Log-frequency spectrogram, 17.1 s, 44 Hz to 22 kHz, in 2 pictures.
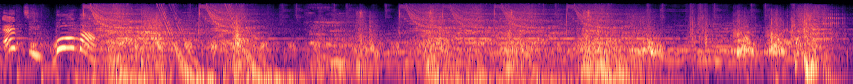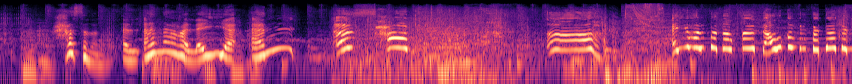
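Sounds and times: cartoon action music: 0.0 - 17.0.

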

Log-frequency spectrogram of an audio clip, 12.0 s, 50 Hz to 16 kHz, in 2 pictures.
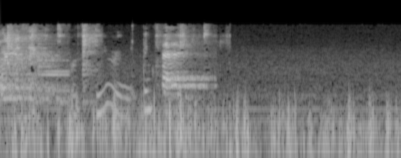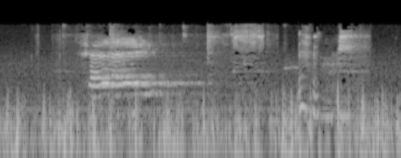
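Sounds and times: woman singing unaccompanied: 0.0 - 0.9, 1.5 - 3.2, 7.2 - 9.1.

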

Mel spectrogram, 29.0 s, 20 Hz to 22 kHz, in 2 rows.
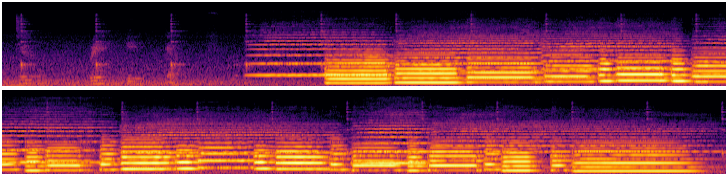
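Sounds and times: violin playing: 4.9 - 28.9
trombone playing: 5.4 - 28.9.

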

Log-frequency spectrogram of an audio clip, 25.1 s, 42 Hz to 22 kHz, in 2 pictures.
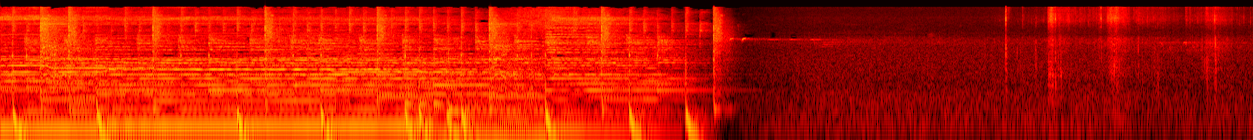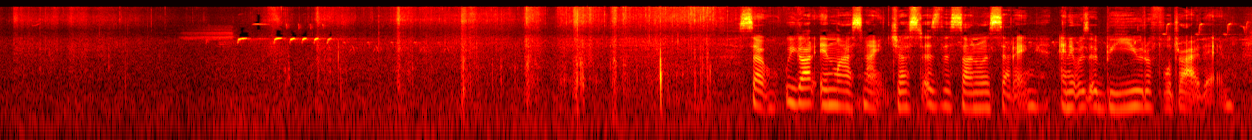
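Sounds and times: bird chirping: 7.1 - 8.6, 14.4 - 17.2, 22.1 - 25.0
footsteps crunching on frosty grass: 10.1 - 14.2, 15.0 - 20.3.

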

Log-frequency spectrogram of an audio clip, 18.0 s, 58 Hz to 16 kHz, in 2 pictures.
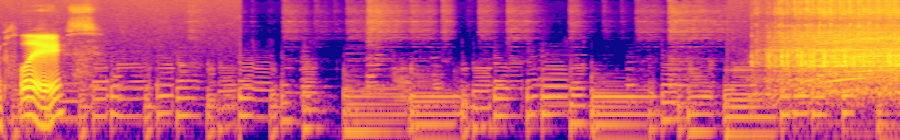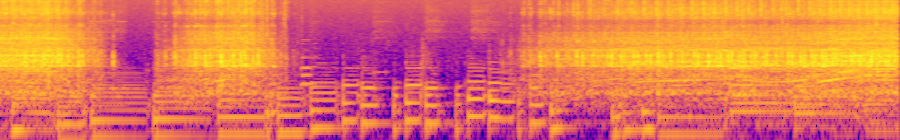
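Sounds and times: electric sewing machine stitching: 7.6 - 12.0, 14.1 - 18.0.

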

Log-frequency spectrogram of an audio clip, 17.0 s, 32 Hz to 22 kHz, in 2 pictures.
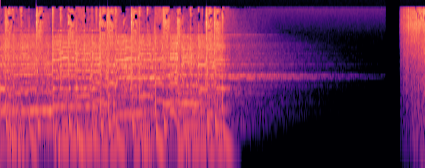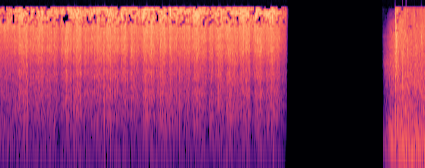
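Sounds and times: burning fuse crackling hiss: 8.0 - 14.3.

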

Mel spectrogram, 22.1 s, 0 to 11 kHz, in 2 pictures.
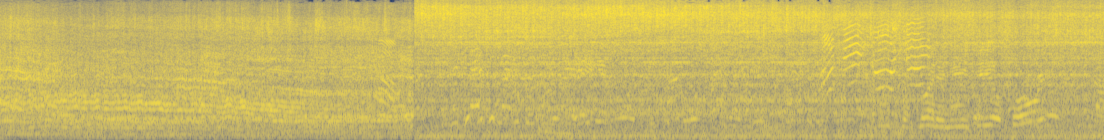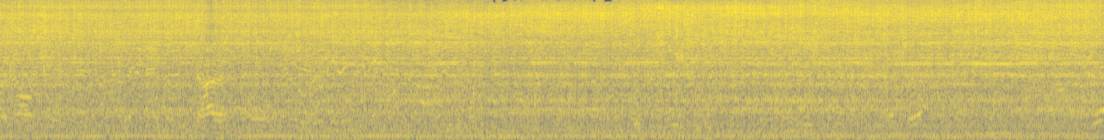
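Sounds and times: crowd chatter: 0.0 - 22.0
engine idling: 0.0 - 22.0.

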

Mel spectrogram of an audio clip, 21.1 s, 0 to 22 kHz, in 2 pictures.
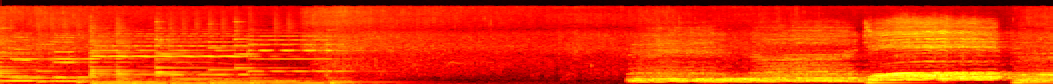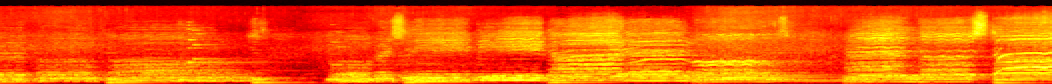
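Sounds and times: music: 0.0 - 3.9, 8.6 - 21.0
choir singing held chords: 6.3 - 21.0.

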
